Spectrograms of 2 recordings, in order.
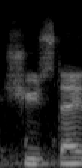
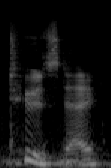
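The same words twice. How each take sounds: First: The first sound is not a clear T. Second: The first sound is a clear T. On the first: "Americans don't say Tuesday" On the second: "they say the T"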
